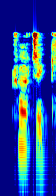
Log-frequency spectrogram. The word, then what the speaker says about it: crossjack: little ahead of her crossjack yard pronounced project yard the lower yard on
